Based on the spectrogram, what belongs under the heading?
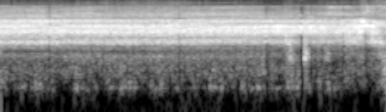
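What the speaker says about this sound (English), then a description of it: "See all that steam? You do not want your skin to come in contact with that." Steam vents from freshly cooked pumpkins with a loud, continuous hiss that holds steady without pause, close and alone.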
